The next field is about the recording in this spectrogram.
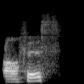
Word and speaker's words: office: I said offix. I didn't say office. But it was that friend who pointed it out to me that it was office. And I was really embarrassed at the time that I didn't say that correctly, that I remember to this day that it's supposed to be office with a softer S.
